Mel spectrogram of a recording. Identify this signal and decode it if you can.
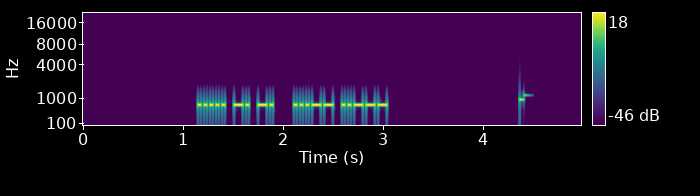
Morse code, heard as a keyed tone, about 38 wpm, 700 Hz. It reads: 5NN 32
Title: CQ WW DX Contest Exchange Encore - 40wpm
